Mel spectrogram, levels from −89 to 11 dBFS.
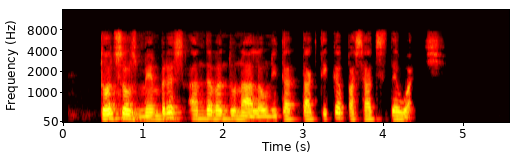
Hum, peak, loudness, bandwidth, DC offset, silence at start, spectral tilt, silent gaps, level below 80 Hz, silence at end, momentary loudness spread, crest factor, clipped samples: none; -2 dBFS; -19 LUFS; 8 kHz; under 0.1%; 0.45 s; -6.5 dB/octave; none; -56 dBFS; 0.9 s; 12 LU; 18 dB; under 0.1%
